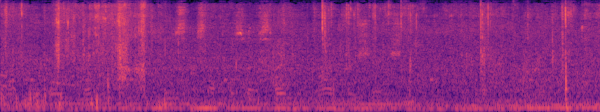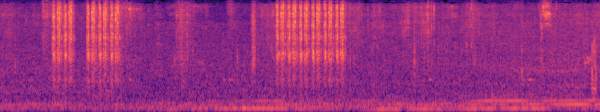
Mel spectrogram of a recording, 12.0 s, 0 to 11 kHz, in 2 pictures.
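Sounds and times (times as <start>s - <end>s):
vehicle engine idling: 8.8s - 9.6s.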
